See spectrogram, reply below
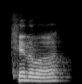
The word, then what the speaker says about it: cinema: Kinema swappe. – Kinema. – Yeah, because in Latin you don't pronounce C's proper.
